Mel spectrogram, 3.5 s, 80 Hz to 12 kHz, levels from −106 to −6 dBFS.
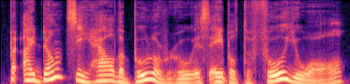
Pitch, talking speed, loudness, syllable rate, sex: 155 Hz, 225 wpm, -17 LUFS, 4.9 syllables/s, female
